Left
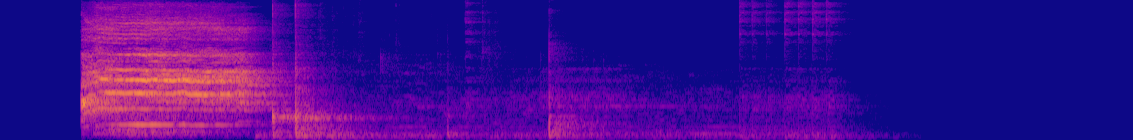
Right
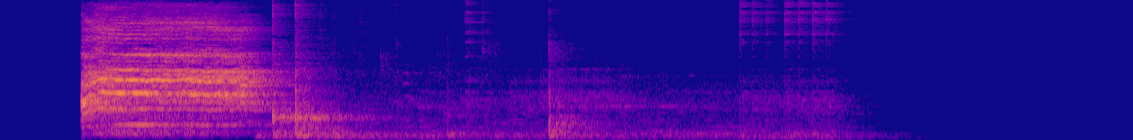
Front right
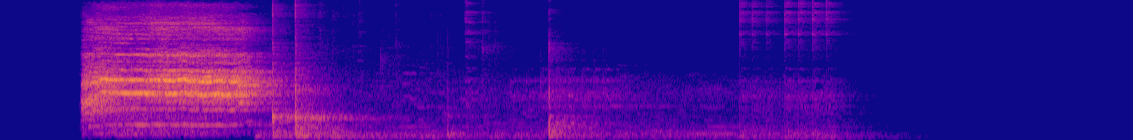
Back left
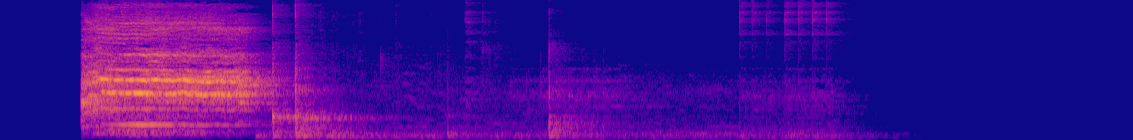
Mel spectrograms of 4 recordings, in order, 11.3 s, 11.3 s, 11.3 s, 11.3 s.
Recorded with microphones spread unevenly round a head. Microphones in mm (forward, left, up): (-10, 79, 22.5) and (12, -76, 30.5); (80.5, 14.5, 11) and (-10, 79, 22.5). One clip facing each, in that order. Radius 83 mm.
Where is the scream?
Straight behind, 1.0 m; by 2.5 s 50° left, 1.2 m.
